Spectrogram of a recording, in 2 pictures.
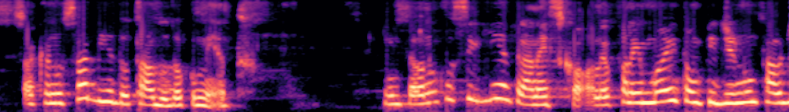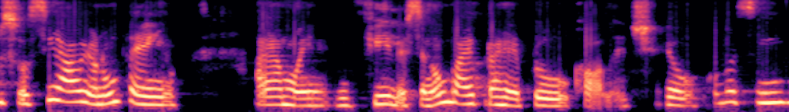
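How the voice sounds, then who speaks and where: Lively intonation in a woman's voice pitched high. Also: moderate pace, very even loudness. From Minas Gerais, Brazil. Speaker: nurse and beauty business owner. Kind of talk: interview.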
